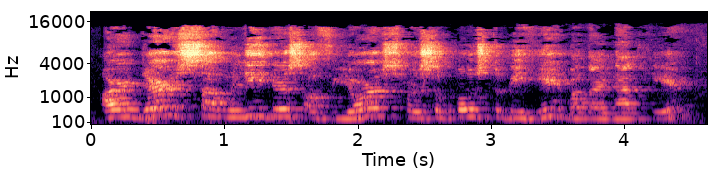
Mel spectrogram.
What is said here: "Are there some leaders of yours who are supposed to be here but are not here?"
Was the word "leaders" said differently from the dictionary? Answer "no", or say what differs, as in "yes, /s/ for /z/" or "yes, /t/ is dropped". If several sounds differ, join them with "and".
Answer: yes, /s/ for /z/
